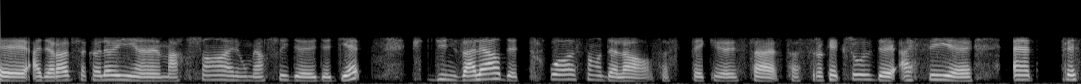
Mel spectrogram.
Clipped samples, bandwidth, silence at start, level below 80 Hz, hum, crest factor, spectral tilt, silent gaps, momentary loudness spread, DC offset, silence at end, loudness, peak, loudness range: under 0.1%; 3.9 kHz; 0 s; -66 dBFS; none; 16 dB; -8 dB/octave; none; 11 LU; under 0.1%; 0 s; -21 LUFS; -4 dBFS; 2 LU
